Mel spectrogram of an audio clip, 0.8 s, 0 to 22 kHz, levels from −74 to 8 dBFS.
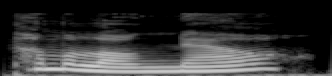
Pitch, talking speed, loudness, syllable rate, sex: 225 Hz, 215 wpm, -14 LUFS, 5.1 syllables/s, female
